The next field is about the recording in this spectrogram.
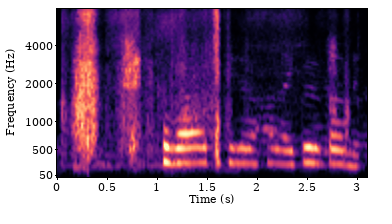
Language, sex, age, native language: Icelandic, female, 11, Icelandic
